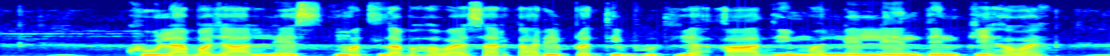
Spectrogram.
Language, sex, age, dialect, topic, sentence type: Chhattisgarhi, male, 25-30, Western/Budati/Khatahi, banking, statement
